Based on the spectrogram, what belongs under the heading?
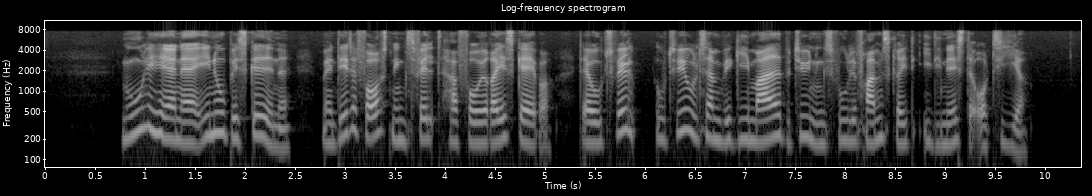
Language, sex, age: Danish, female, 49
